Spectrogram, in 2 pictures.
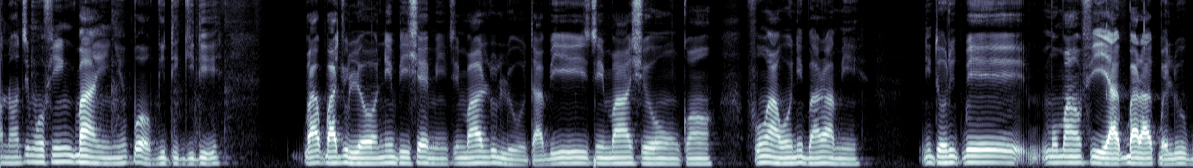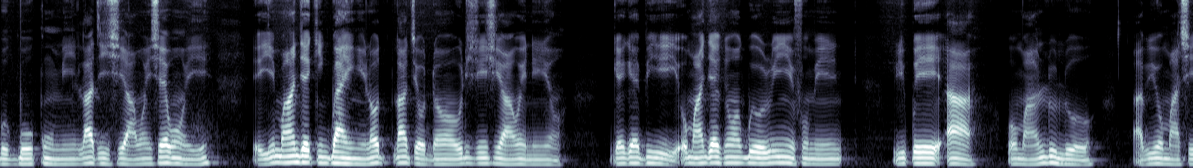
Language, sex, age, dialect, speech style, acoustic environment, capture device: Yoruba, male, 25-34, Nigeria - Lagos Yoruba, relaxed, nature, mobile / macOS / Safari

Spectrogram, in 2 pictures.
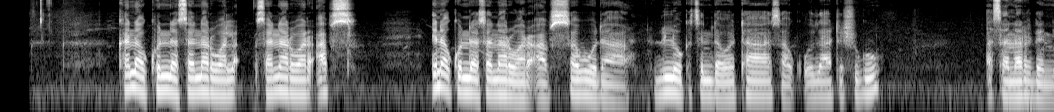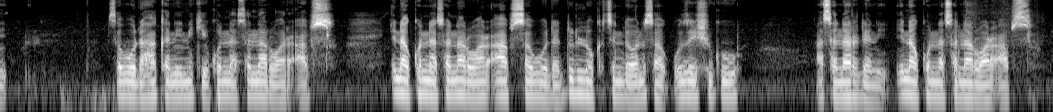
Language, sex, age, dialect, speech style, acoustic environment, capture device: Hausa, male, 18-24, Nigeria - Katsina, happy; relaxed, people talking; silence, mobile / Linux / Chrome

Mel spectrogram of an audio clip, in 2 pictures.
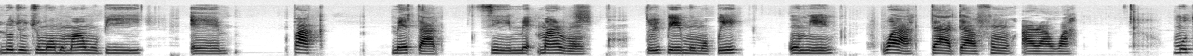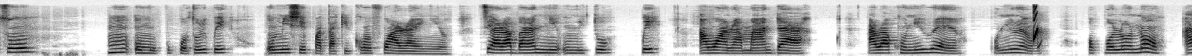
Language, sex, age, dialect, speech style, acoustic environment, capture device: Yoruba, female, 18-24, Nigeria - Lagos Yoruba, relaxed, nature, mobile / Linux / Chrome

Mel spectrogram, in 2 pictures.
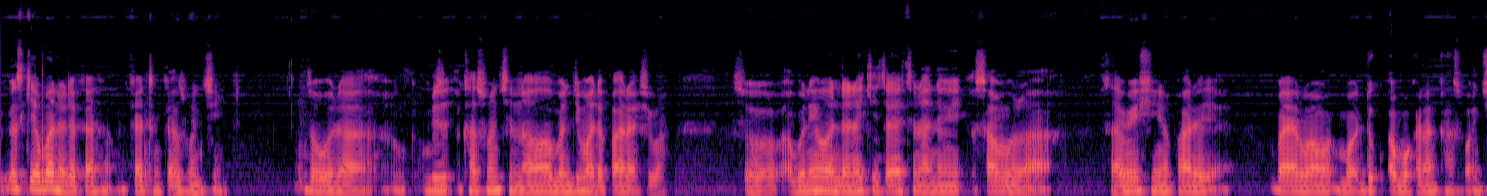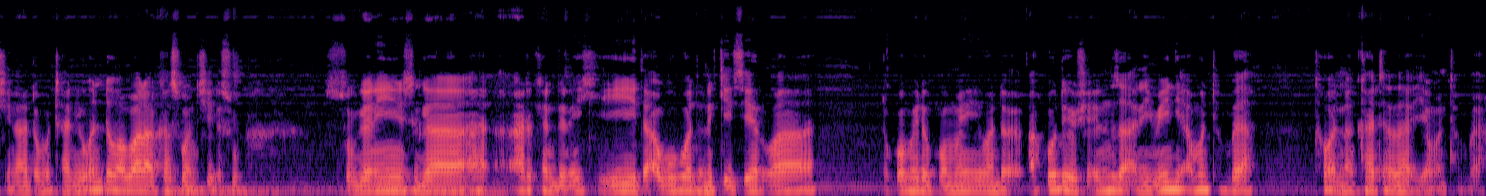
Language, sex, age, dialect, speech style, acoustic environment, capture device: Hausa, male, 25-34, Nigeria - Kano, happy, silence, mobile / Linux / Chrome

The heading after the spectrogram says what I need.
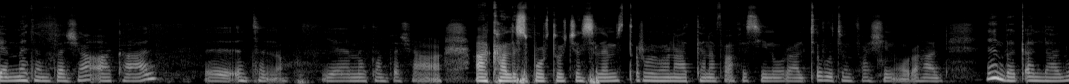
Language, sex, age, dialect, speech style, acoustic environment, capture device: Amharic, female, 35-44, Ethiopia - Addis Ababa, happy, nature, mobile / Linux / Chrome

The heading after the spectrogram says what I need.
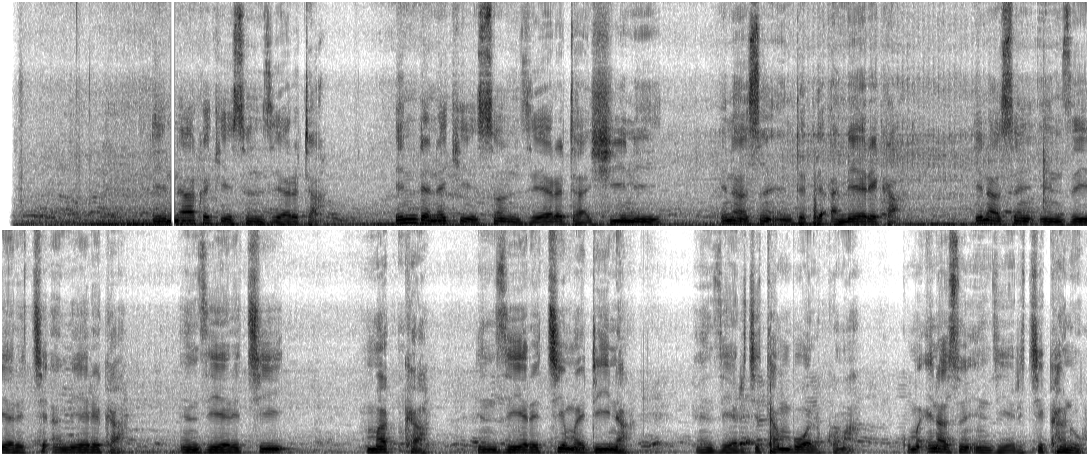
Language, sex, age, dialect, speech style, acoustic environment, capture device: Hausa, male, 25-34, Nigeria - Katsina, happy, people talking, mobile / Linux / Chrome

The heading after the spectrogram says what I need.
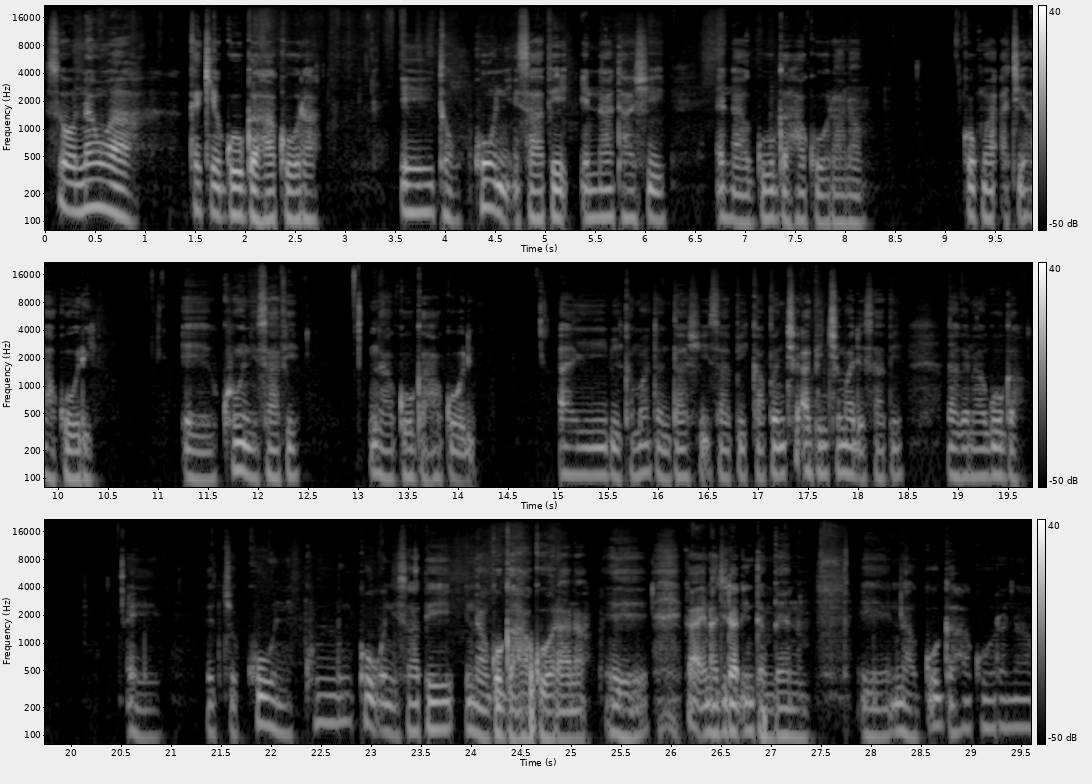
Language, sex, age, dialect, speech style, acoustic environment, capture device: Hausa, male, 25-34, Nigeria - Katsina, happy; excited; relaxed, silence, desktop / Linux / Chrome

